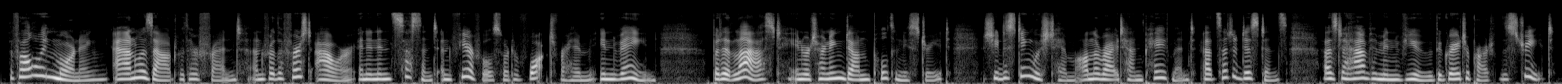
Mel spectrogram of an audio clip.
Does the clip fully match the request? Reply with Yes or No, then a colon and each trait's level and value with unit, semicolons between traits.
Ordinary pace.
No: fast, 225 wpm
